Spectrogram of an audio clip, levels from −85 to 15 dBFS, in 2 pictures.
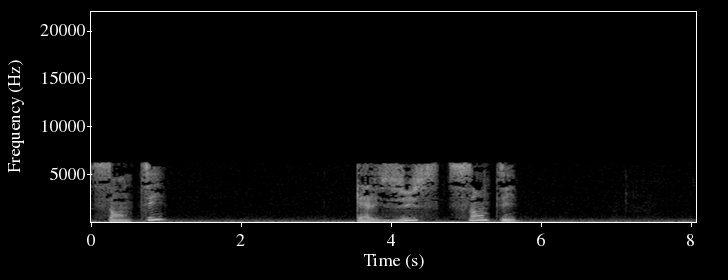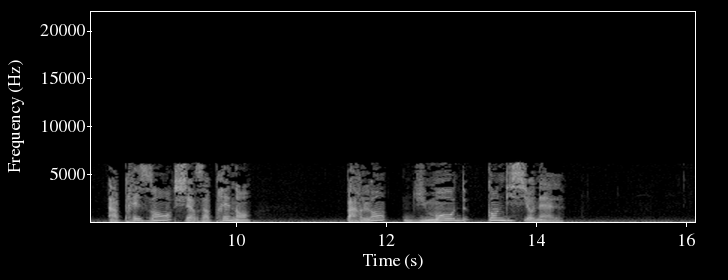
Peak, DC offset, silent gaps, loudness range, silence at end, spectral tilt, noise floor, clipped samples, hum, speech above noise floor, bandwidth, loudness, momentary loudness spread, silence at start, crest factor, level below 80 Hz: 0 dBFS; under 0.1%; none; 7 LU; 0.55 s; -4 dB/octave; -50 dBFS; under 0.1%; none; 28 dB; 6.6 kHz; -22 LUFS; 11 LU; 0 s; 24 dB; -44 dBFS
